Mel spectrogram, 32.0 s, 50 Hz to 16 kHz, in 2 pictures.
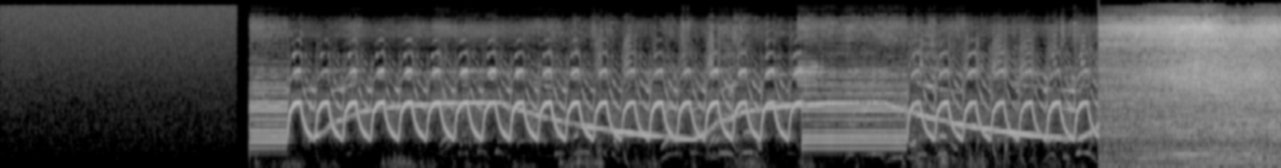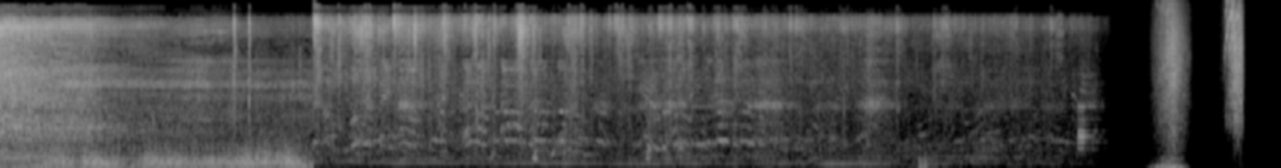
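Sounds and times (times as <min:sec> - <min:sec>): steady horn-like tone: 0:03.1 - 0:03.7, 0:10.0 - 0:11.5
emergency sirens yelping and wailing: 0:03.2 - 0:18.0.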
